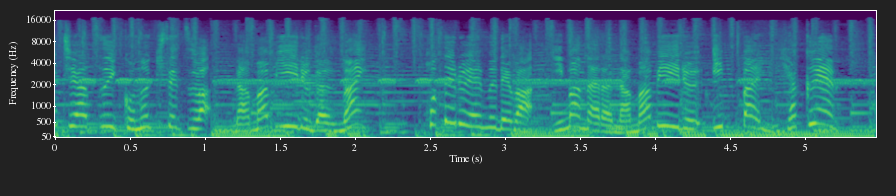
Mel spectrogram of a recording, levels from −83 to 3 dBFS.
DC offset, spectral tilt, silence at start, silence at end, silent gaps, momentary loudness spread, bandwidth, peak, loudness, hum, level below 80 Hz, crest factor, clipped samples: under 0.1%; -4 dB/octave; 0 s; 0 s; none; 3 LU; 17.5 kHz; 0 dBFS; -14 LUFS; none; -26 dBFS; 14 dB; under 0.1%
